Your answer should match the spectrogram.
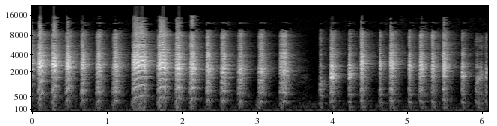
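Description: Buck Gardner teal duck call blown with its tuning port opened for a higher pitch: rapid strings of short, high peeping notes, about seven a second, imitating teal. There is a brief break about three and a half seconds in.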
